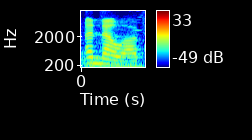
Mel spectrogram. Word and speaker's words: Anella: I'm going with Anella because it rhymes with vanilla.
